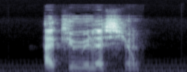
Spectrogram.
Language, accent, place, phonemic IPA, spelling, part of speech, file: French, France, Lyon, /a.ky.my.la.sjɔ̃/, accumulassions, verb, LL-Q150 (fra)-accumulassions.wav
- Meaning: first-person plural imperfect subjunctive of accumuler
